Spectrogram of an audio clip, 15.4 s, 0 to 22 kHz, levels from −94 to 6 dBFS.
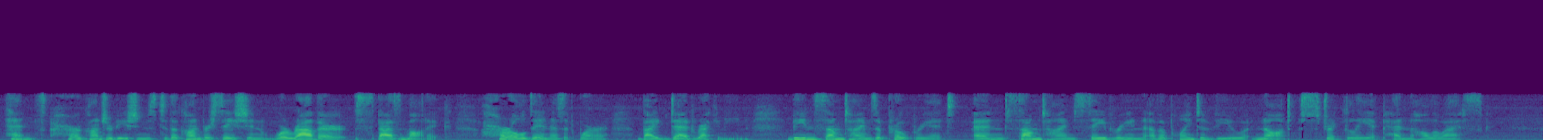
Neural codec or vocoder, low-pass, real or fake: none; 7.2 kHz; real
